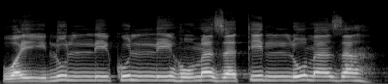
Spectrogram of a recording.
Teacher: لاحظوا أن النون ذهبت بالكامل، ولذلك سميناه إدغام كامل. ولاحظوا أنه لا يوجد غنة نهائيا، ولذلك نسميه إدغام بغير غنة.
